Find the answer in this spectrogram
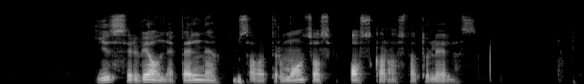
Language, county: Lithuanian, Kaunas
